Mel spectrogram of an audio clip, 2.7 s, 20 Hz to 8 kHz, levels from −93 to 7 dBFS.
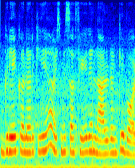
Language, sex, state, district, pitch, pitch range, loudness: Hindi, female, Uttar Pradesh, Hamirpur, 215 Hz, 210-225 Hz, -16 LUFS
